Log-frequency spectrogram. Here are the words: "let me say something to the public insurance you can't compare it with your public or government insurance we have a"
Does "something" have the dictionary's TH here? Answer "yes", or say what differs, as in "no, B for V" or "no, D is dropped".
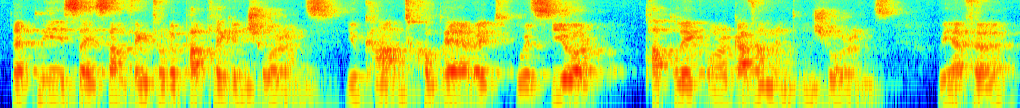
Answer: yes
